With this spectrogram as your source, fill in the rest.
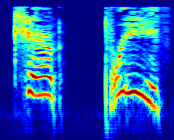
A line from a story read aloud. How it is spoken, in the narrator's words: I gasped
